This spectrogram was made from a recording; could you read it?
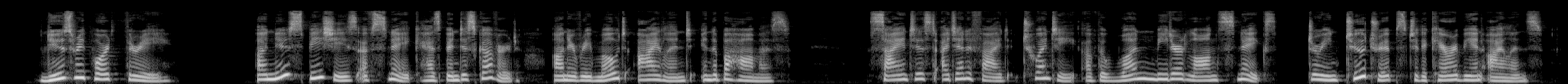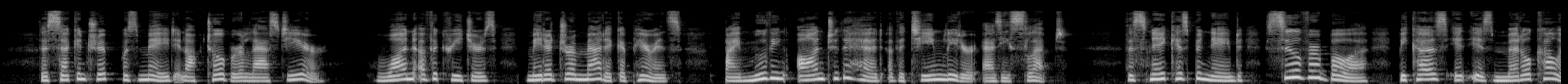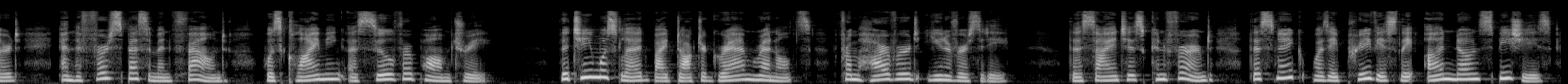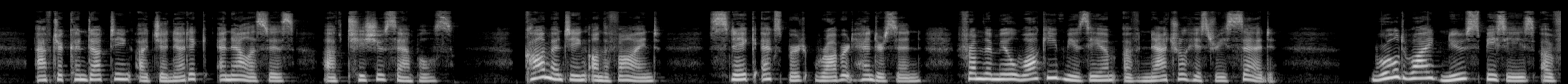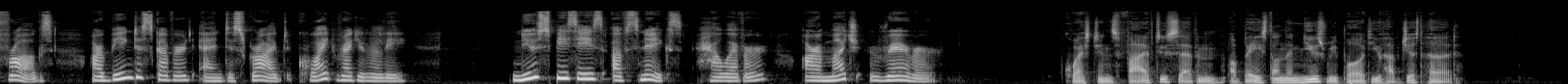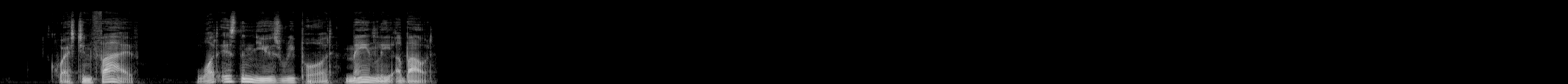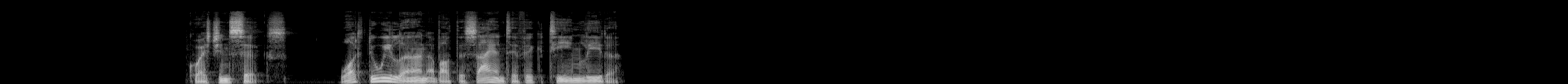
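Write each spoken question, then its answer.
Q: What is the news report mainly about?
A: The discovery of a new species of snake in the Bahamas

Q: What do we learn about the scientific team leader?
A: A snake moved onto his head while he slept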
